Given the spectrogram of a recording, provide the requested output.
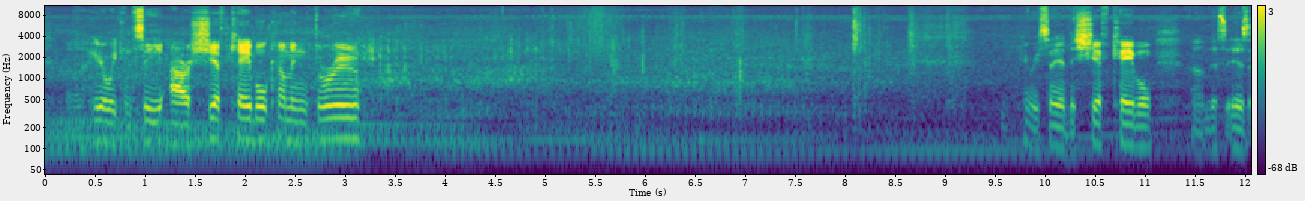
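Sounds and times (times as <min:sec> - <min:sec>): small car engine idling: 0:00.0 - 0:12.0.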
